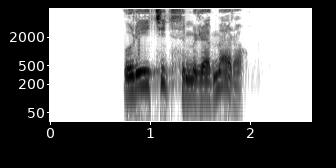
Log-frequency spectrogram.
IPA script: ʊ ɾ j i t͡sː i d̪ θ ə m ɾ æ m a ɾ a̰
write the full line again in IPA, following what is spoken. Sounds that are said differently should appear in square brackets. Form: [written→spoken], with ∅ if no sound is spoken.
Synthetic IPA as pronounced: ʊ ɾ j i t͡sː i d̪ θ ə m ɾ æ m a ɾ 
